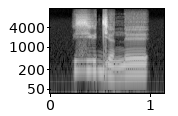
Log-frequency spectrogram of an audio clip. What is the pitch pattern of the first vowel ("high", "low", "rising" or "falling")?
high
